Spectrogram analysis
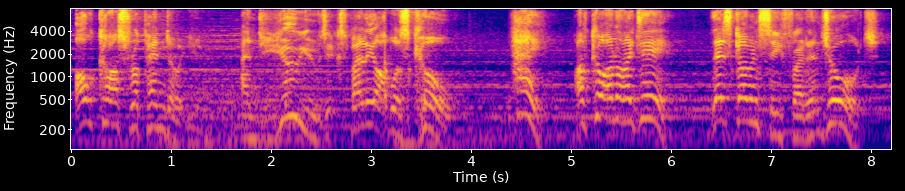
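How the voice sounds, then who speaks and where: An actor playing a blunt, excitable schoolboy wizard in a video game, with an English accent. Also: male voice, high voice, a little slow. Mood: eager. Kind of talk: video game character acting. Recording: loud game music behind the voice.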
